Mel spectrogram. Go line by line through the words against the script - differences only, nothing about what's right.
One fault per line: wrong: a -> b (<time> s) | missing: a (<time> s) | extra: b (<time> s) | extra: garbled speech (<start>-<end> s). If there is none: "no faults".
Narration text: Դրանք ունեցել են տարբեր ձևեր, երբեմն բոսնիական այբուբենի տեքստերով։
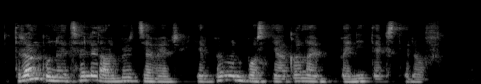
missing: են (0.9 s)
